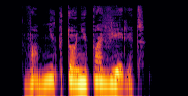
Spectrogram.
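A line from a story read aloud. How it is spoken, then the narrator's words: Defeated priest hissing. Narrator (Russian): прошипел священник, но он уже понимал, что битва проиграна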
